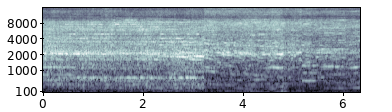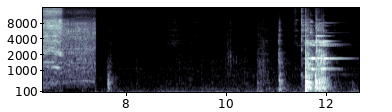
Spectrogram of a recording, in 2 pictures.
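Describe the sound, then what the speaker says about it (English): An angle grinder cuts through metal exhaust tubing, heard as a loud, steady high-pitched grinding whine for several seconds that then stops, followed by scattered metallic clinks and scraping. "we're doing this with an angle grinder because that's all we have"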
